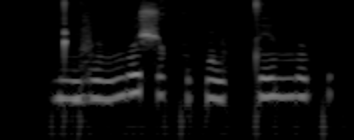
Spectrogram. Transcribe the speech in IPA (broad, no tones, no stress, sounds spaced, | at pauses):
d ẽ ɖ v ẽ ŋʷ ɜ ʃ ɔ k ɵ p ɔ̃ v tː e m ɵ kʷ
